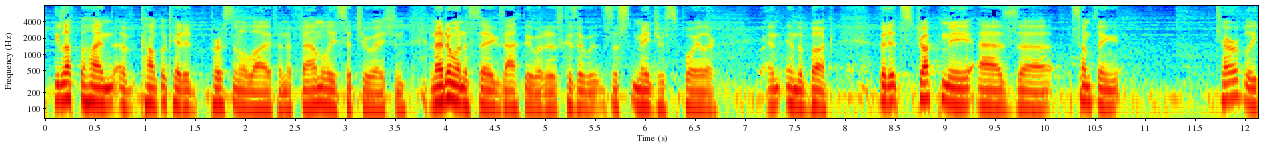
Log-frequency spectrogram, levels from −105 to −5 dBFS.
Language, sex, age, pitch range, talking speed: English, male, 40-59, 105-125 Hz, 195 wpm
